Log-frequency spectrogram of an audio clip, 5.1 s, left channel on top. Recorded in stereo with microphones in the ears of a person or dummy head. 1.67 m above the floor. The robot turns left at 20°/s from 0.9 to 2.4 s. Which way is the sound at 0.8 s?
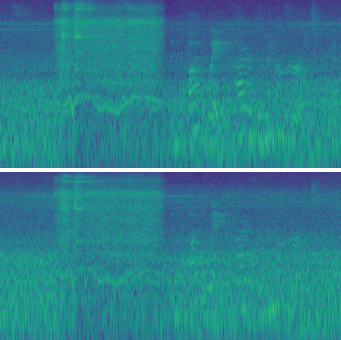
25° left (ahead or behind).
